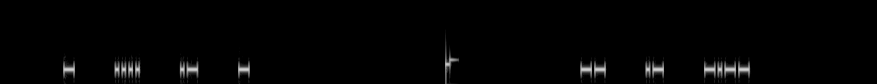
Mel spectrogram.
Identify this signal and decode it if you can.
Morse code, heard as a keyed tone, about 36 wpm, spaced as for 16 wpm, 700 Hz. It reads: THAT MAY
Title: 4x Character Spacing - Top 100 Words - 35wpm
